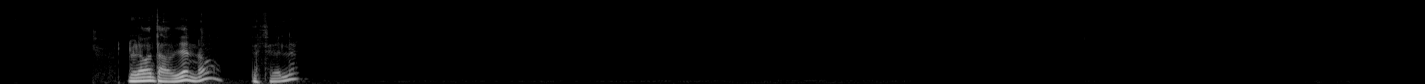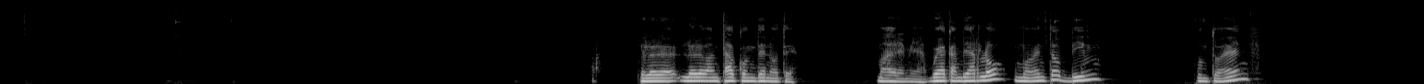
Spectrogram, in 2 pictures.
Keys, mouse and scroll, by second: 1.0 typing, 2.8-3.5 typing, 17.2-18.8 typing, 25.8-26.7 typing.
